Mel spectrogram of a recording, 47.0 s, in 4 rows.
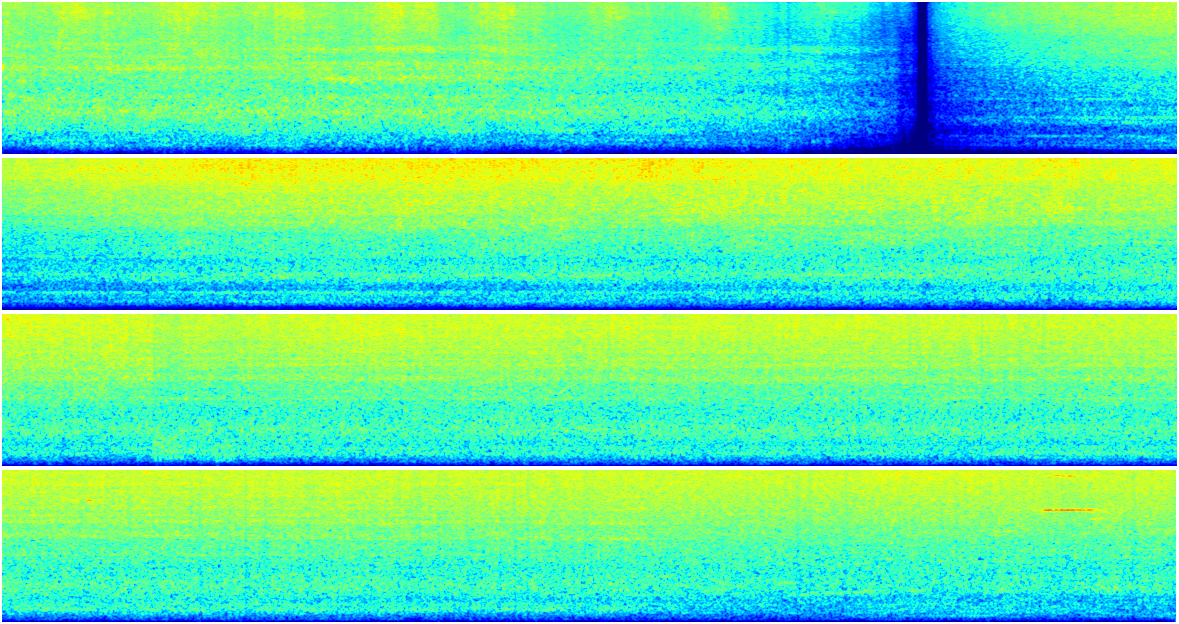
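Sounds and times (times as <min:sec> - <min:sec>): freight train rolling past: 0:00.0 - 0:46.9
heavy rain hissing: 0:09.3 - 0:46.9.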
